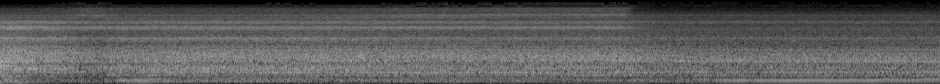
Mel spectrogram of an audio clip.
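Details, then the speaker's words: 1998 Mitsubishi Colt, over 120,000 miles, running just after throttle body cleaning: settles into a steady run with a slightly uneven pulse and a tone change midway; rough from cleaner and loosened carbon in the intake, expected to smooth out. "engine will run rough for a little while then you will hear that it's much smoother than on the beginning"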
